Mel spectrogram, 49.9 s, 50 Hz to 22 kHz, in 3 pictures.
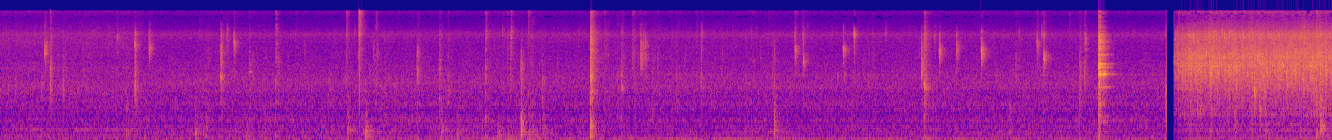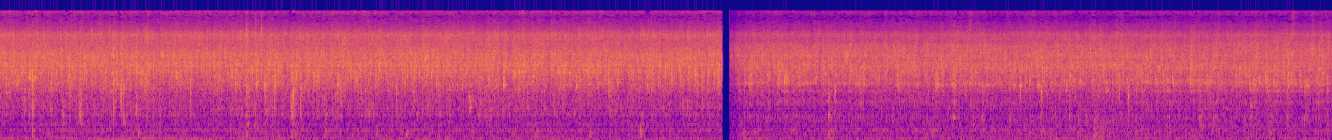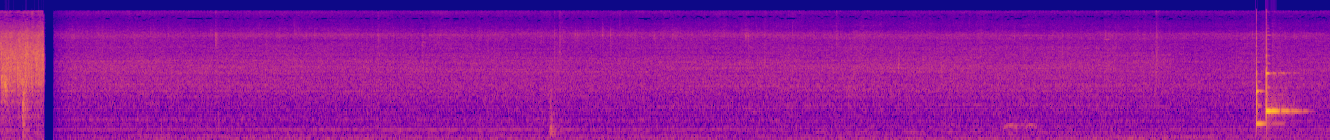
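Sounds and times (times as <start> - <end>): fish sizzling in hot oil: 14.7 - 33.9.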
